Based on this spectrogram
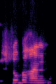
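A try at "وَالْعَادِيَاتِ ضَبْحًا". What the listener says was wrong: صبح نہیں ضاد ہے اور اس کے اوپر زبر ہے، زبر ضاد با زبر زب ضبحا، والعادیات ضبحا۔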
